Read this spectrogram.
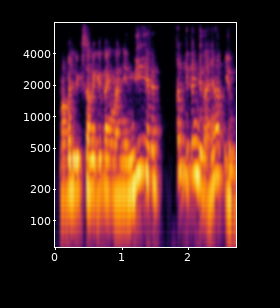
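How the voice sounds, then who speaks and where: A man's voice: high voice, animated, very fast. A man giving casual, slangy advice on a webinar. He acts out sample answers as he talks. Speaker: webinar speaker. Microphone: video call. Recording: dull lo-fi call audio.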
